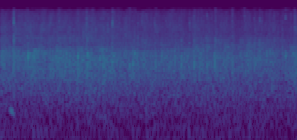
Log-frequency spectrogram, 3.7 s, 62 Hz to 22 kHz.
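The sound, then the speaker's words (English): Steady, dense applause from a sizable audience for those with more than 40 years in PPC, many hands clapping continuously at an even loudness for several seconds, with no speech over it. “And I'd like we give them an applause.”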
